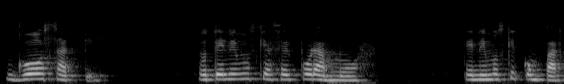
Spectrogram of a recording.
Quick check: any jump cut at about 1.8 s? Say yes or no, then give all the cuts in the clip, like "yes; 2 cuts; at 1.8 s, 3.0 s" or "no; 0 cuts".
yes; 1 cut; at 1.8 s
